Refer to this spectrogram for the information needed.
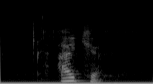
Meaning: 1. diminutive of ui 2. excursion, day trip
- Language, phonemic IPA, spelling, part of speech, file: Dutch, /ˈœy̯tjə/, uitje, noun, Nl-uitje.ogg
